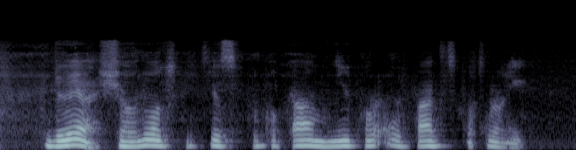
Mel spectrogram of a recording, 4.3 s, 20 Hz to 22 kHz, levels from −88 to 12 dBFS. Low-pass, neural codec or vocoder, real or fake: 7.2 kHz; codec, 16 kHz, 1 kbps, FunCodec, trained on Chinese and English, 50 frames a second; fake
